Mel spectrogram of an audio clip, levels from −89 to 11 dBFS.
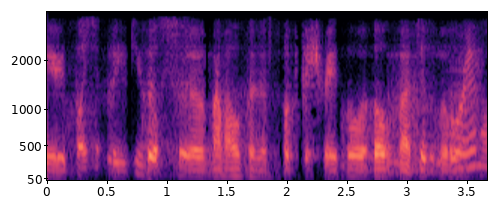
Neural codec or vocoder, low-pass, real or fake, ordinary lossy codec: codec, 16 kHz, 0.5 kbps, X-Codec, HuBERT features, trained on general audio; 3.6 kHz; fake; AAC, 16 kbps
